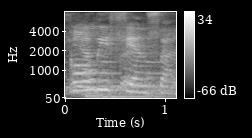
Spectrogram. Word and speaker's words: com licença: con licenza. Yes, com licença.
